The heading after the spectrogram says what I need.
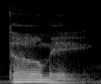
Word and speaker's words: Tommy: Well, So it's pronounced Tommy. it's kind of like in Team America, like Matt Damon.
